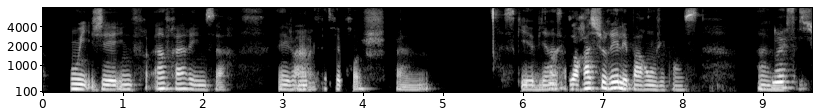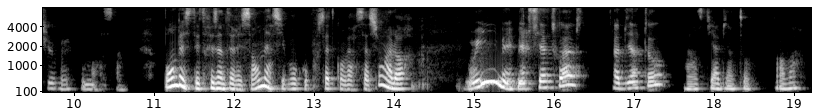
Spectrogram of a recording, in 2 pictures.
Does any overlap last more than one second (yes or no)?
no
